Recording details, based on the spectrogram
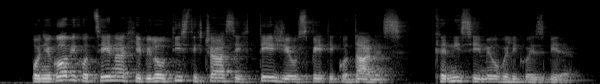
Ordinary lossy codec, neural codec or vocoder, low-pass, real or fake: none; vocoder, 48 kHz, 128 mel bands, Vocos; 14.4 kHz; fake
